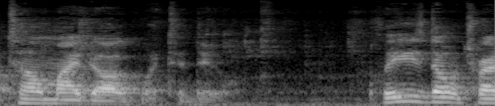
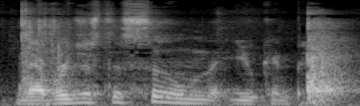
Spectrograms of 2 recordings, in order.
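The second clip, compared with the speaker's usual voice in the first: ordinary delivery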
